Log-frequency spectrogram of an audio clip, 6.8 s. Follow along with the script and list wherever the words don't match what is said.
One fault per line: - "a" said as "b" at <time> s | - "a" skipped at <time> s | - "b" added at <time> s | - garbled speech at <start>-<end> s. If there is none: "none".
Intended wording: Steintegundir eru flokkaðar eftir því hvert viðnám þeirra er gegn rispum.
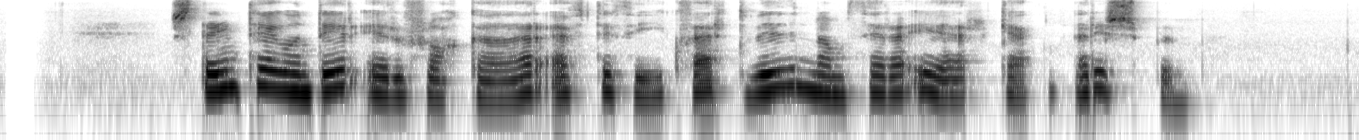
none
